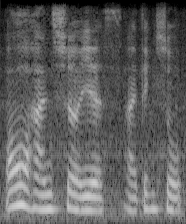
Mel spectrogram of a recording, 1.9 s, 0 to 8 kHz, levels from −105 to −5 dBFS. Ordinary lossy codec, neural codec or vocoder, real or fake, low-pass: Opus, 32 kbps; none; real; 7.2 kHz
